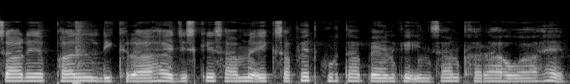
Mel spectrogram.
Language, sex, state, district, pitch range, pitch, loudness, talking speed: Hindi, male, Assam, Sonitpur, 150-165 Hz, 155 Hz, -17 LUFS, 170 wpm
